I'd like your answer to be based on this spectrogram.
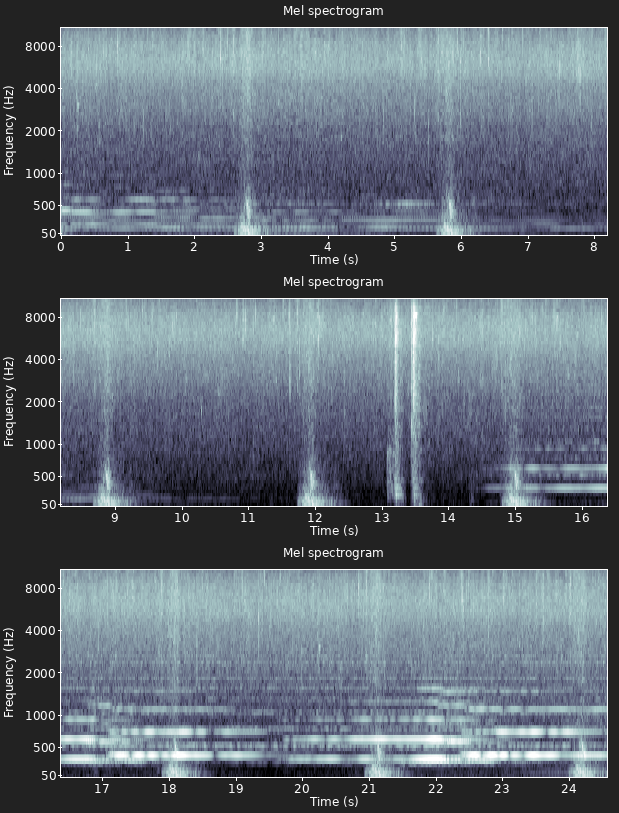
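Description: Rain patters steadily into a roofless inn in World of Warcraft Classic, a soft constant wash punctuated by periodic footstep-like thumps, with game music tones rising in the latter half.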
